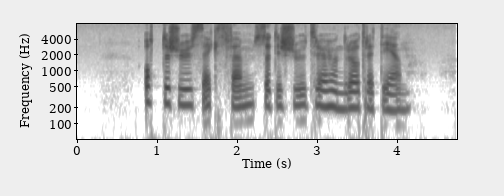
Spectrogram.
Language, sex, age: Norwegian, female, 22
